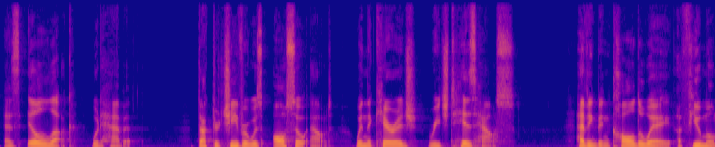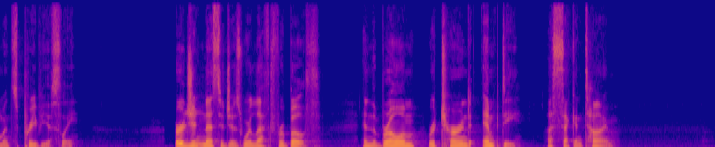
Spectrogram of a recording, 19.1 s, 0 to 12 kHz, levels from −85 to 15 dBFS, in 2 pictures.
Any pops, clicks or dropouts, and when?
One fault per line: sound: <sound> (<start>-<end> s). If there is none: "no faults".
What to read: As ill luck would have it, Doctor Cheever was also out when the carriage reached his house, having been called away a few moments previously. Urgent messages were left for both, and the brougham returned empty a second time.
no faults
